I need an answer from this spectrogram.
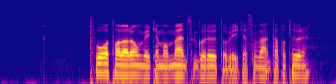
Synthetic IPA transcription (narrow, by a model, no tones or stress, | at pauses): t̪ʰvoːt̪ʰɑːlaɾɔmvɪlkamʊnmɛnt̪sɔmɡoːɾʉ̟ːt̪ɔ̰vɪ̰lkasɔmvɛ̰nt̪aɾpʰɔt̪ʰʉ̟ːɾ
